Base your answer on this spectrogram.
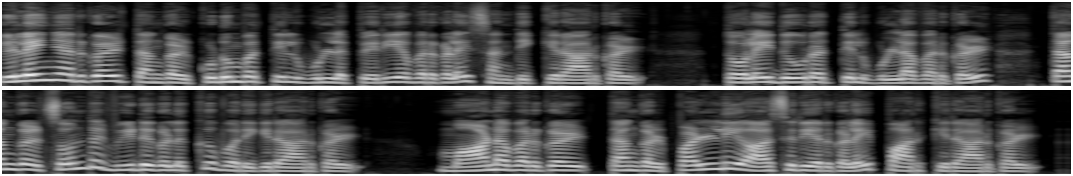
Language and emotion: Tamil, neutral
